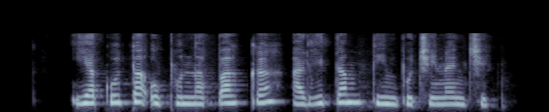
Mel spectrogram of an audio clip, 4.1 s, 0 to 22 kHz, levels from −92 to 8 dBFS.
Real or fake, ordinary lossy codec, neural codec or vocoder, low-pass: fake; MP3, 64 kbps; codec, 16 kHz, 4 kbps, X-Codec, HuBERT features, trained on balanced general audio; 7.2 kHz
